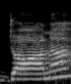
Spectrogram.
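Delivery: "Donna" with a hard, plain D sound. Shown as a demonstration. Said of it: "That's a hard D".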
